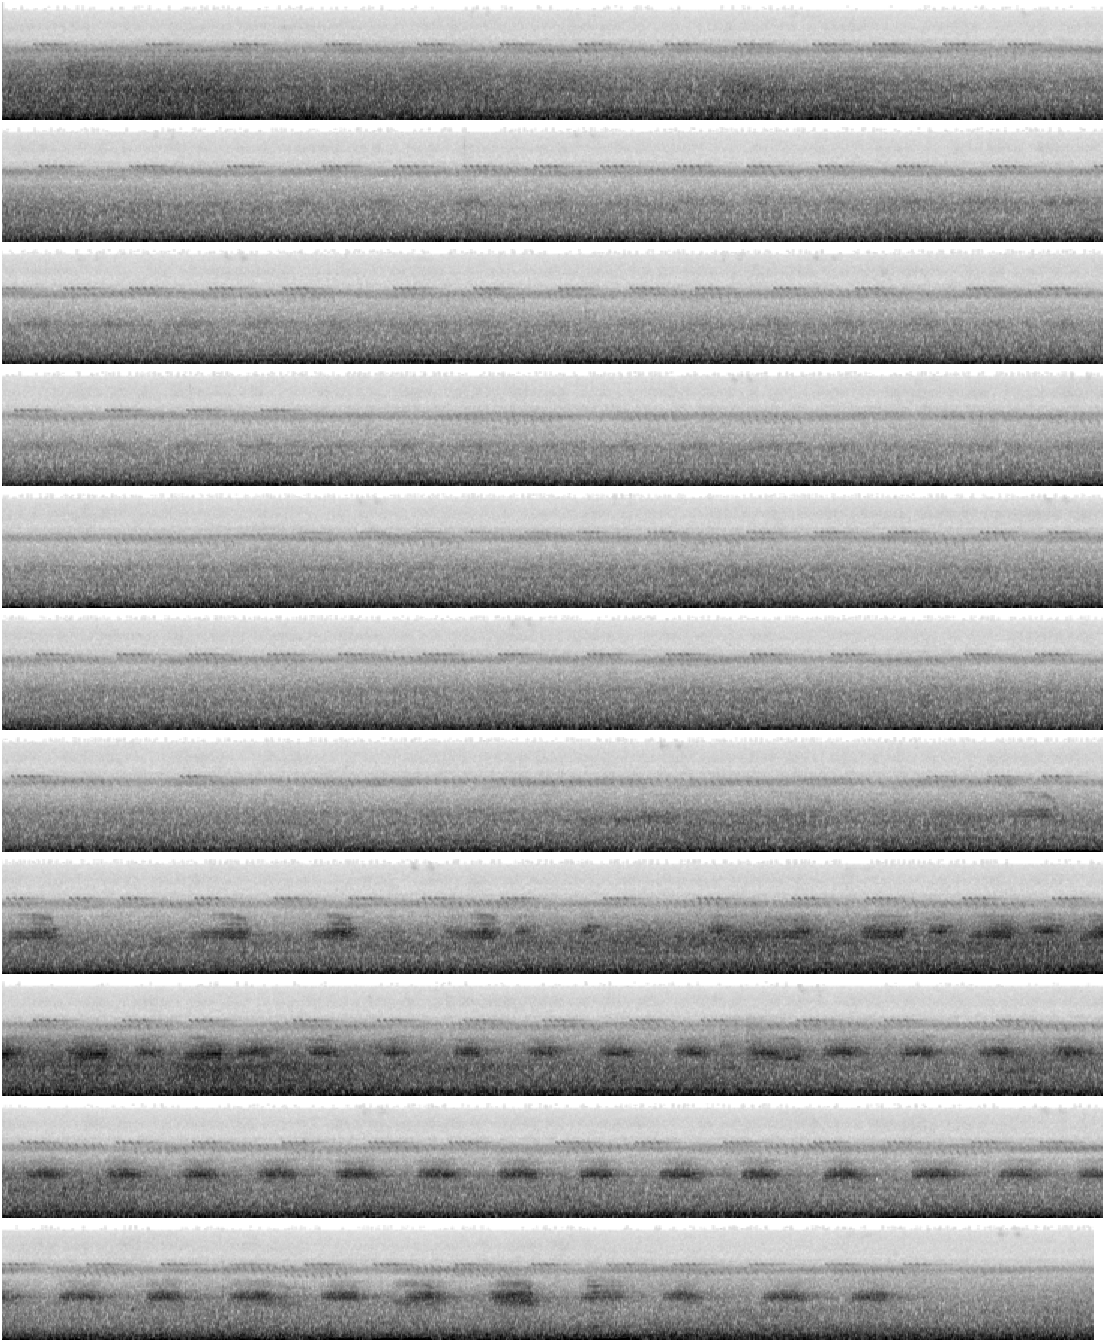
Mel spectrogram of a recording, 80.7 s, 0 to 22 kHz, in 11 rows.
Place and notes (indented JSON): {
  "title": "Parktown, Johannesburg, South Africa - frogs in the gardens hum over Jozi...",
  "date": "2016-11-08 22:20:00",
  "description": "listening to the nightly hum of Jozi from a beautiful roof-terrace over the gardens of Parktown...",
  "latitude": "-26.18",
  "longitude": "28.02",
  "altitude": "1695",
  "timezone": "GMT+1"
}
